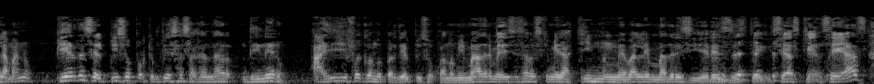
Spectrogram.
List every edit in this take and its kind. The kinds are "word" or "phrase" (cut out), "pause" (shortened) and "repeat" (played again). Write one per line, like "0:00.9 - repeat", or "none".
none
